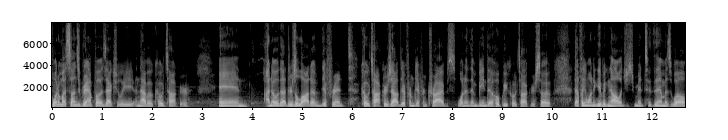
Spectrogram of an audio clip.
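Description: Over faint background music, a man talks at a very fast pace with fairly even intonation, and the sound is dry with no echo. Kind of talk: interview answer. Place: street. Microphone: lapel.

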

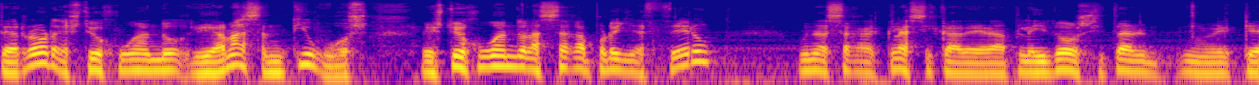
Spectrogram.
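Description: Unforced reading voice, lively in intonation

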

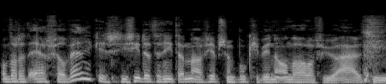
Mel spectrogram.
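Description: The man speaks at a fairly quick pace. The sound is dry, with no echo. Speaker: interviewee. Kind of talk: interview answer.

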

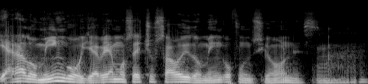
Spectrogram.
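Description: A man with an ordinary speaking voice talks at a fairly low pitch and moderate pace. His pitch variation is ordinary, and the background is quiet. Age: 60s. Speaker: son of a famous musician; interview guest. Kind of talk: interview. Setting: studio. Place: studio. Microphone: studio mic.

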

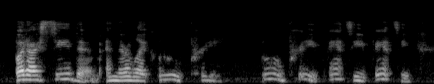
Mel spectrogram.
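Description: A woman speaks at a moderate pace with ordinary pitch variation. Her voice is somewhat breathy. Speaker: journaling and planner YouTuber. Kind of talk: casual vlog monologue. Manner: chatty. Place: home room. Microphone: webcam.

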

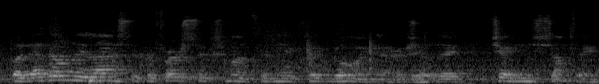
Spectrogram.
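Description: A man speaks with ordinary pitch variation. Audible room echo and noticeable background noise fill the recording. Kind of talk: interview answer. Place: office.

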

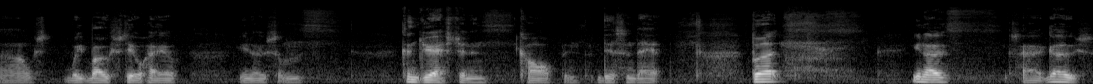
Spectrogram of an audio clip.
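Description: A man speaks very slowly with a very deep, low pitch and fairly even intonation. Long, frequent pauses run through his speech. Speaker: hobby workshop channel host. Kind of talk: casual vlog chat. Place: workshop.

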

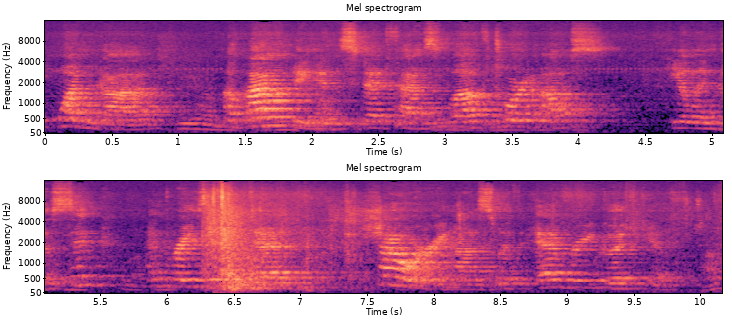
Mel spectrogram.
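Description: A woman speaks at a fairly slow pace. Audible room echo and loud background noise surround her voice. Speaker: pastor leading worship. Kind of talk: liturgy. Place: church. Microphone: camera far.

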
